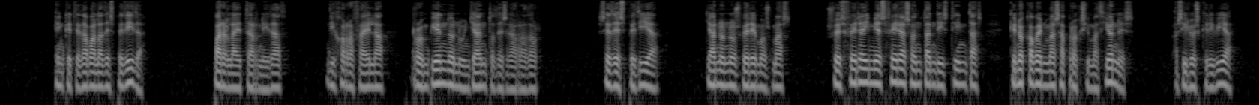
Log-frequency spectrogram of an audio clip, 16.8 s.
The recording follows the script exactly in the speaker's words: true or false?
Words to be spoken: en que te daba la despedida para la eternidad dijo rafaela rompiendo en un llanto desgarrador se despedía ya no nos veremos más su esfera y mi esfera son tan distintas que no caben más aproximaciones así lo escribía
true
